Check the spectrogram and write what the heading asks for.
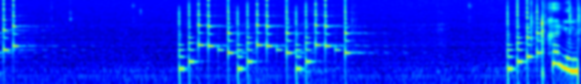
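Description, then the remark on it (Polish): A mobile phone alarm tone preview plays in short bursts of bright, bell-like electronic notes in a quick repeating melody while alarm tones are browsed and selected on the phone. It pauses, then starts again briefly before a voice cuts in at the end. “To są dźwięki alarmów.”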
